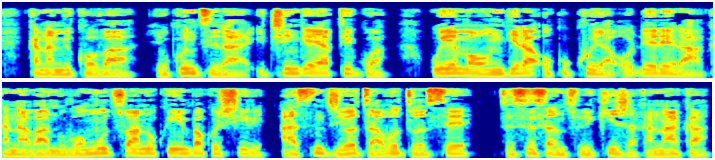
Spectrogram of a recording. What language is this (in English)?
Shona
